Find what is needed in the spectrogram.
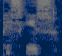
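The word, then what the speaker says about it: piskie: because they referred to as Cornish Pixies not piss keys probably cuz piss keys sounds rather rude but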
